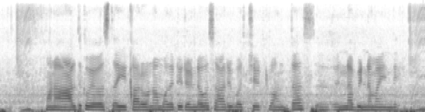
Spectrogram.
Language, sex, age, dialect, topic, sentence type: Telugu, female, 31-35, Telangana, banking, statement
